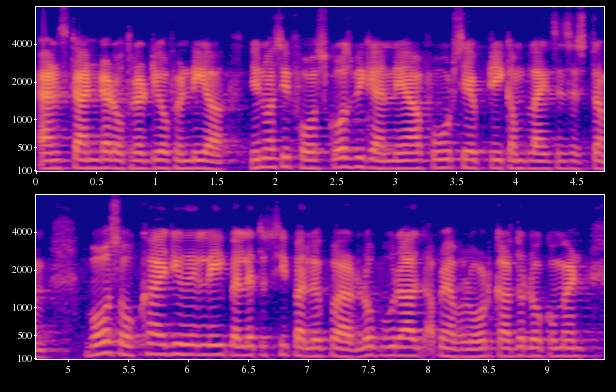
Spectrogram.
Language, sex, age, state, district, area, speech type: Punjabi, male, 30-45, Punjab, Ludhiana, urban, spontaneous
